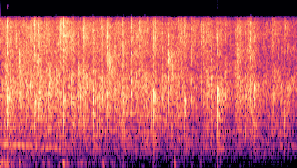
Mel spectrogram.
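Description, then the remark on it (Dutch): Steady, dense applause from a studio audience as a contestant is sent off, many hands clapping at once in a continuous wash of sound with a few sharper claps standing out, fairly loud throughout. “Maar ongetwijfeld onder een warm hart applaus van het publiek.”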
